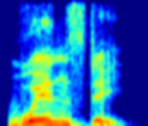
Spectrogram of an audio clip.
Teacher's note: Just ডি এর উচ্চারণ আমরা করব না।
